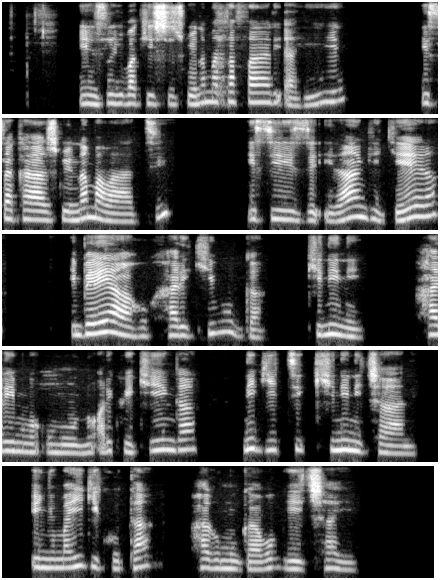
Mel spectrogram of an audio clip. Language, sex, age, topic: Rundi, female, 36-49, education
